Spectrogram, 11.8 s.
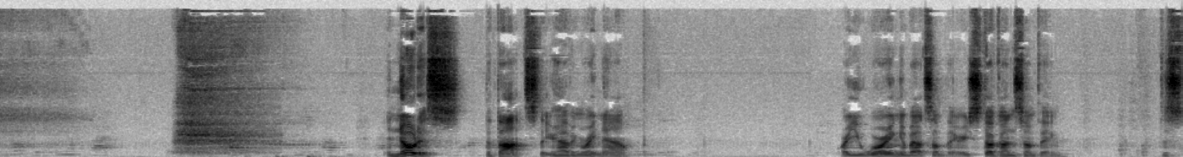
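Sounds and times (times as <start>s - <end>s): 
deep breath in during a guided mindfulness session: 1.7s - 3.2s
speech: 3.9s - 6.4s, 8.4s - 10.8s, 11.6s - 11.8s.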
